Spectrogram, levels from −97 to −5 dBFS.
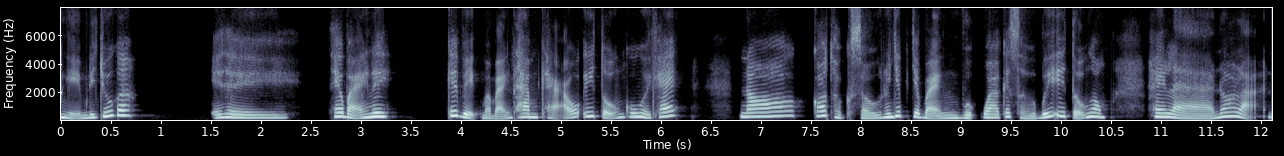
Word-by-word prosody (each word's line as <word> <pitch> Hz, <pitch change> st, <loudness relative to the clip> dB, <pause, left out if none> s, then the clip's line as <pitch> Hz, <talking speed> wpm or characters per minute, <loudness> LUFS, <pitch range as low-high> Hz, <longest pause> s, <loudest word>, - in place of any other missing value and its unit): nghiệm 170 Hz, -6 st, -1 dB
đi 210 Hz, +2 st, 0 dB
trước 310 Hz, -, +2 dB
á. 360 Hz, -1 st, +4 dB, 0.8 s
Vậy 210 Hz, +2 st, -1 dB
thì 200 Hz, -3 st, -1 dB, 0.4 s
theo 280 Hz, 0 st, +6 dB
bạn 225 Hz, -3 st, +2 dB
đi, 275 Hz, +1 st, +7 dB, 0.6 s
cái 340 Hz, 0 st, +3 dB
việc 230 Hz, -, +3 dB
mà 170 Hz, -, -4 dB
bạn 170 Hz, +4 st, -3 dB
tham 245 Hz, +3 st, +1 dB
khảo 240 Hz, +1 st, -4 dB
ý 305 Hz, +2 st, +1 dB
tưởng 225 Hz, -, -3 dB
của 265 Hz, +1 st, 0 dB
người 250 Hz, -6 st, +2 dB
khác 290 Hz, +9 st, 0 dB, 0.6 s
nó 290 Hz, +5 st, +2 dB, 0.2 s
có 330 Hz, +1 st, +1 dB
thật 220 Hz, -, -8 dB
sự 175 Hz, +1 st, -4 dB
nó 240 Hz, -, +4 dB
giúp 315 Hz, -1 st, +2 dB
cho 265 Hz, -, +3 dB
bạn 180 Hz, +1 st, -1 dB
vượt 185 Hz, -2 st, -1 dB
qua 215 Hz, -1 st, +1 dB
cái 270 Hz, +5 st, -2 dB
sự 175 Hz, -10 st, -7 dB
bí 235 Hz, -, +3 dB
ý 310 Hz, -, +2 dB
tưởng 265 Hz, -, -2 dB
hông? 270 Hz, -2 st, +3 dB, 0.4 s
Hay 260 Hz, -1 st, +2 dB
là 165 Hz, -8 st, 0 dB
nó 280 Hz, +4 st, +2 dB
lại 270 Hz, -, -1 dB
235 Hz, 200 wpm, -24 LUFS, 195-275 Hz, 0.8 s, đi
